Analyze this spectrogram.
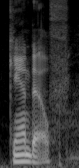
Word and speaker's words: Gandalf: Gandalf. Gandalf. Not Gand. Not ALF like the up alien from the 80s. He's not up. Gandalf.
